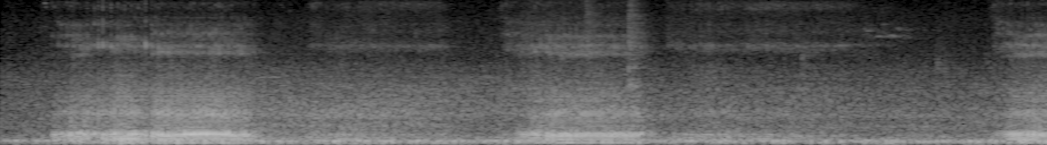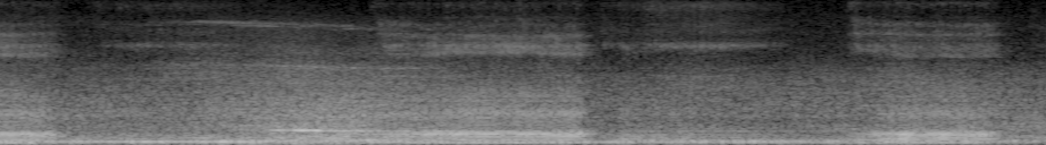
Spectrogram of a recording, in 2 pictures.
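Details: Bulldog sleeping after being groomed, snoring steadily: deep rattling snores on each in-breath and softer out-breaths, about twelve breaths a minute.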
